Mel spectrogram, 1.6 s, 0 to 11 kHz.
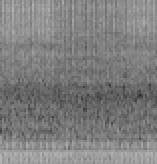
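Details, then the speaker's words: Mazda MX5, 56,000 miles, cold start, idling, listened to at the rear: low, lumpy puffing that keeps chuffing with a hand over the tailpipe; the exhaust is blowing, an exhaust leak. "Come to the back, you can listen to the exhaust. See how it's blowing a bit if I just, yeah. You can hear it, put my hand over it."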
